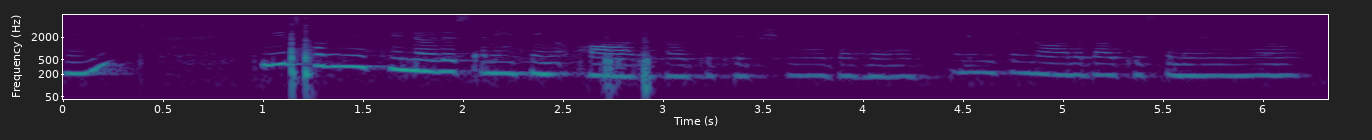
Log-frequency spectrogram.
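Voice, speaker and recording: A woman doing a soft, slow ASMR medical exam roleplay, giving gentle clinical instructions, often in a whisper, close to the microphone. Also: mid-range voice, lively intonation, noisy background. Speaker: ASMR host playing a clinical examiner.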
